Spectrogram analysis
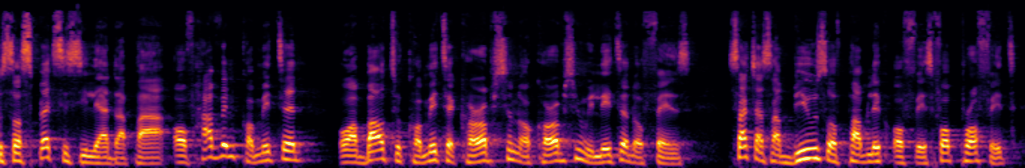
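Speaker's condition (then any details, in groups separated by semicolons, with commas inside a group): No condition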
